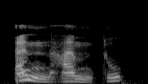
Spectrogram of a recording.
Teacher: أظهرنا النون الساكنة من غير غنة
